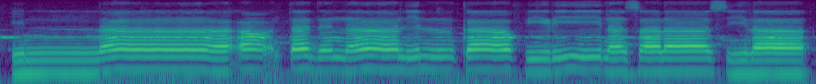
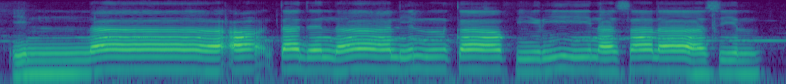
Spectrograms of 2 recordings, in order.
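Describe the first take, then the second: First: The last word ends on a lengthened vowel. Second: The last word ends on a bare consonant. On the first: "Boleh juga seperti ini" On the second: "Ketika sukun seperti ini"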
